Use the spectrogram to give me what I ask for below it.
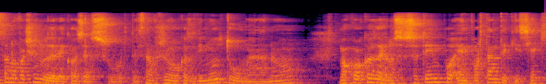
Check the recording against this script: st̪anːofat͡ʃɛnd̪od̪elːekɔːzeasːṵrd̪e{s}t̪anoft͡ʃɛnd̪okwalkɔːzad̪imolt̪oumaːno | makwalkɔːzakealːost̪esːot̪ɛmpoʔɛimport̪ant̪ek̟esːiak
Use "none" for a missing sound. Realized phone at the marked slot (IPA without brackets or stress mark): s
